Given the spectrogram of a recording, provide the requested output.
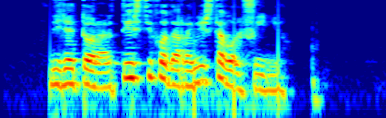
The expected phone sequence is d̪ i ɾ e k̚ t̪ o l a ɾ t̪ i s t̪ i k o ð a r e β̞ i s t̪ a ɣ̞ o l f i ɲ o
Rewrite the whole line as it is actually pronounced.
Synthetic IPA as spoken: d̪ i ɾ e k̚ t̪ o ɾ a ɾ t̪ i s t̪ i k o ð a r e β̞ i s t̪ a ɣ̞ o l f i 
